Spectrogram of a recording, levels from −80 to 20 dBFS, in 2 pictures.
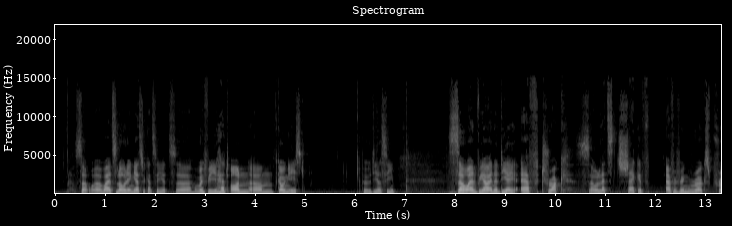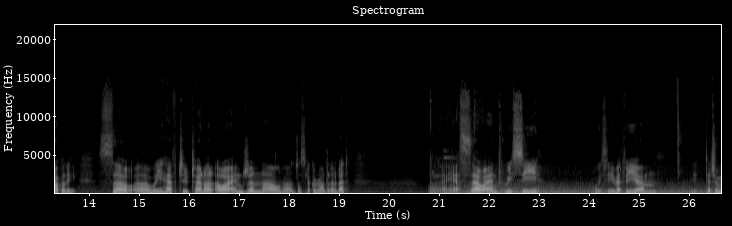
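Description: No technical faults detected.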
